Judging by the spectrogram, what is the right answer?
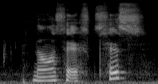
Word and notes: naasehLtsis: Hupa

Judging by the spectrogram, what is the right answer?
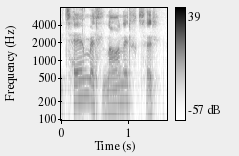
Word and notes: tse-miL naanehLtsiL: hupa

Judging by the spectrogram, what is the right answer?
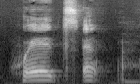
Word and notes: wheets'ing': Hupa

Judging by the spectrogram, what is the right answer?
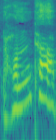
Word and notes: xontah: hupa

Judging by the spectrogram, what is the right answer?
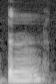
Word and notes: ding: hupa

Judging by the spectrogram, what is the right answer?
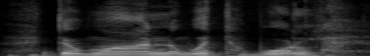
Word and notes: diwaan witwol: hupa

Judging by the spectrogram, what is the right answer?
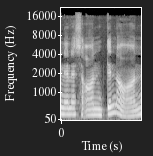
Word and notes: ninis'aan dinaan: hupa

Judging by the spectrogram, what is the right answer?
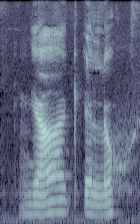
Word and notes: yaak'iliwh: Hupa

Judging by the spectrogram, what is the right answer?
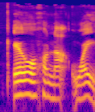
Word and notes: k'eew-xw na'way: hupa

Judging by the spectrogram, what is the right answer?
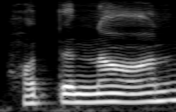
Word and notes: xodinaan: hupa

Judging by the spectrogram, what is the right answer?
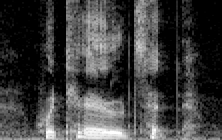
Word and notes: whiteeltsit': Hupa

